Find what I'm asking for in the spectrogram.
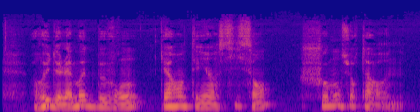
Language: French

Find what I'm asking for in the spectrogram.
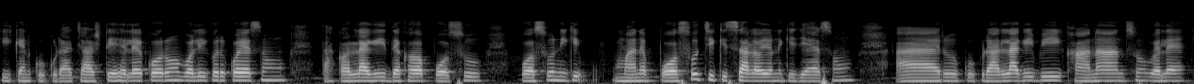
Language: Odia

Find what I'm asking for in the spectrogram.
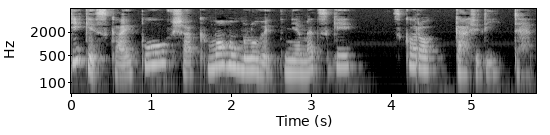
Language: Czech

